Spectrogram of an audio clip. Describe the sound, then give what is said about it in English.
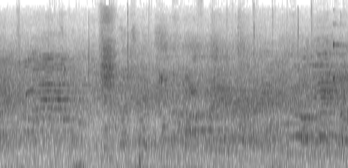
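A basketball is dribbled on a court during a district semifinal game. Its quick, thudding bounces repeat irregularly under a steady wash of crowd noise and voices. “Harbor Beach seems to be a lot of dribbling right now.”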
